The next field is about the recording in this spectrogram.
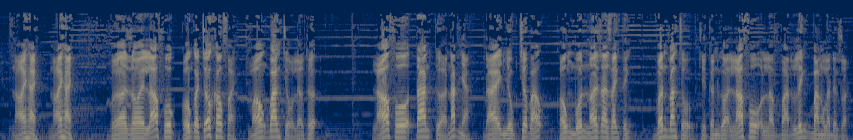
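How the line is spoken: Loud laughing old man. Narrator (Vietnamese): Hoàng Diện lão nhân cười lớn nói

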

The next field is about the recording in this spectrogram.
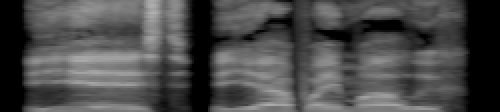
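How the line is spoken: Joyful announcement. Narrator (Russian): радостно оповестил

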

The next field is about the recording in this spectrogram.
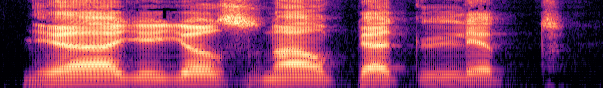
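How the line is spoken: Slow speech. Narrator (Russian): медленно проговорил он

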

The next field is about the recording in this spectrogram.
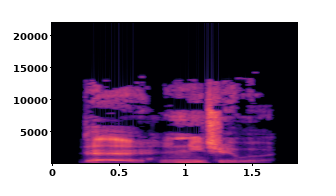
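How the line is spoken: Goblin's sigh. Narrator (Russian): вздохнул гоблин

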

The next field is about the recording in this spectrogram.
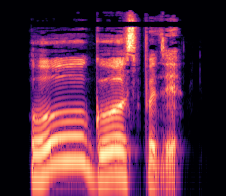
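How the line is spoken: Feigned sigh. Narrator (Russian): Энтони притворно вздохнул

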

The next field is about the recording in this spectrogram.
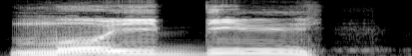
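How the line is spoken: Young man's shout. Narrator (Russian): выкрикнул молодой мужчина

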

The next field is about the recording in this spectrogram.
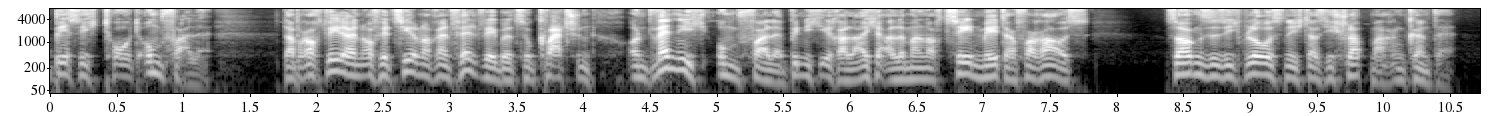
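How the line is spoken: Shouted. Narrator (German): schrie er

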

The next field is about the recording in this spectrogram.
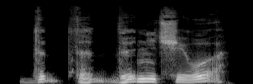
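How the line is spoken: Stammering. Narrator (Russian): заикаясь, произнес незнакомец

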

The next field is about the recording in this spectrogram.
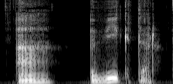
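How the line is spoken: Barely audible question. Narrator (Russian): чуть слышно спросила Маша

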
